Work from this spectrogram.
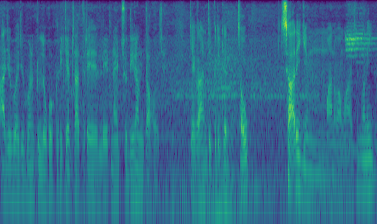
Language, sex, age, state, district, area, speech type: Gujarati, male, 18-30, Gujarat, Aravalli, urban, spontaneous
